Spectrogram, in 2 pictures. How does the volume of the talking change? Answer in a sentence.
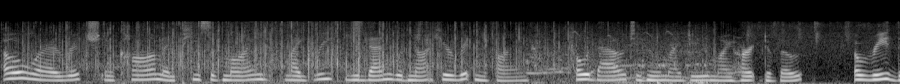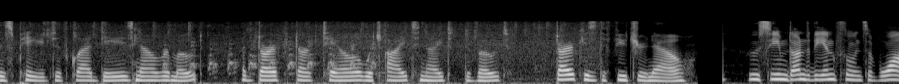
The volume of the talking stays about the same.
